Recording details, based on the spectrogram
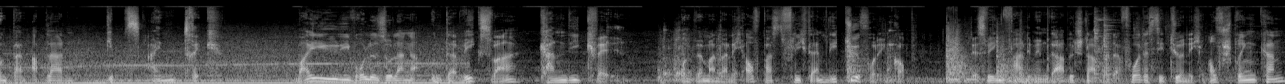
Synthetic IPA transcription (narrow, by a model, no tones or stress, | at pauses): ʔʊnt̚b̥aɪmʔa̰plaːdn̩ɡ̥iːp̚tɛsʔa̰ɪnəntʁ̥ɪk | va̰ɪldiːvɔləzoːlaŋə̰ʔʊntɐveːksv̥a̰ːɐ | kʰandiːkʰv̥ɛ̰lən | ʔʊntv̥ɛnmanda̰ːnɪ̰çtʔa̰ʊfpʰastfliːçtʔaɪnəmdiːtʰyːɐfoːɐɾḛːnkʰɔ̰pp͡f | d̥ɛsv̥eːɡŋ̩faːəndḭːmɪ̰mɡa̰ːbl̩ʃta̰ːplɐ̰da̰foːɐɾasd̥iːtʰyːɐnɪçtʔaʊfʃpʁ̥ɪŋənkʰan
